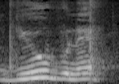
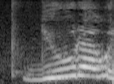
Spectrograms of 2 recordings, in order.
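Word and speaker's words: ν: 그래서 요거 계산하면 파이 d 누분의 4q가 되는 거죠. 그래서 여러분 요거 읽을 때 요거 동점도는 뉴라고 읽어요. 누 또는 뭐 뉴 하는데 뉴.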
